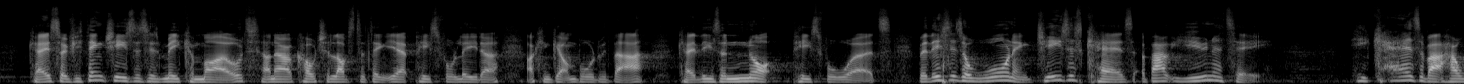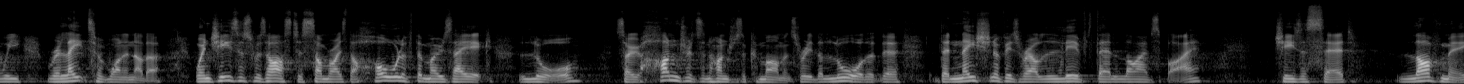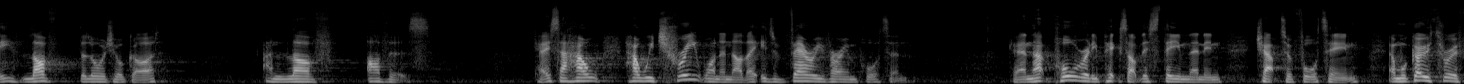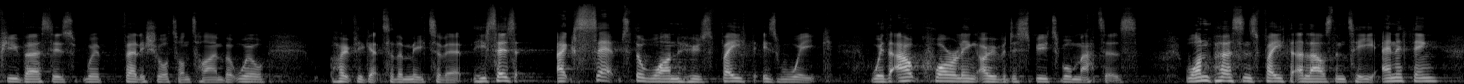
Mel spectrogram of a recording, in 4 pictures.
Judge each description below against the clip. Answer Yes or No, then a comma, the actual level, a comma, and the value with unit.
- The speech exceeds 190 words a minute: No, average, 165 wpm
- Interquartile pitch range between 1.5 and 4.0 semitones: Yes, average, 3.4 semitones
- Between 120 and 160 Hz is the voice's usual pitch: Yes, low, 130 Hz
